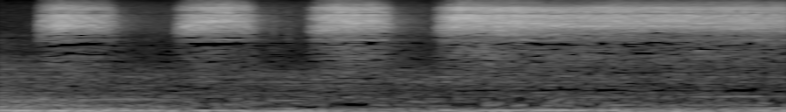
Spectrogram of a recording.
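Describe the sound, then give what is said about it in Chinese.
Someone makes a breathy hissing "sss" as breath passes through relaxed, loosely closed lips and teeth: three short bursts in a row, then one long, steady hiss that keeps going, bright and airy, with no talking. “就是我们的 嗯 唇齿，唇齿发的这个嘶。”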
